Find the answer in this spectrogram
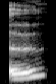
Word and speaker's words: eux: So the masculine form will change and you get the sound remember, final X not pronounced, and then plural elle. Okay, so let's see them one more time. Moi, toi, lui, elle, nous, vous, eux, elles.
